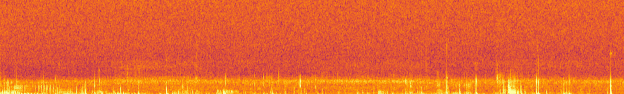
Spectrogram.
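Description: Low irregular gurgling and rumbling with scattered sharp pops and squelches, consistent with active bowel sounds (borborygmi) after a laxative.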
